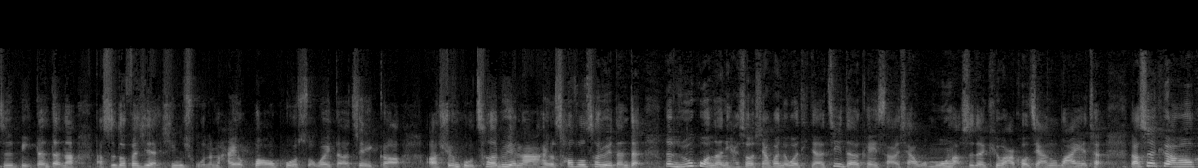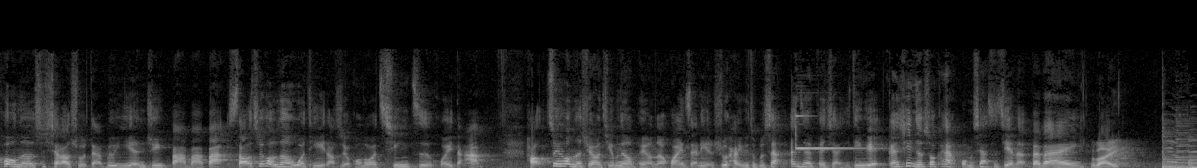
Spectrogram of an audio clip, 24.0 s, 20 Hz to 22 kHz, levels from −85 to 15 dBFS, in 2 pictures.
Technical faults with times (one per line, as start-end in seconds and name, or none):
0.00-6.00 adaptive stream starting at a low bitrate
